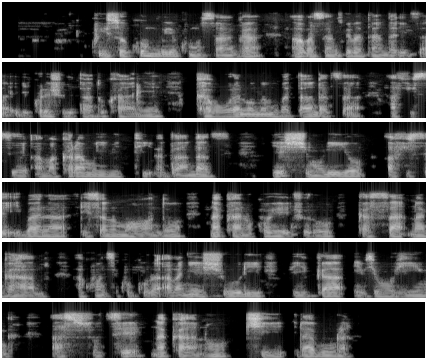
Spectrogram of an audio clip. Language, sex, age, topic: Rundi, male, 25-35, education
